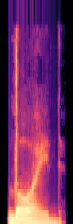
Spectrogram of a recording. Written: loid

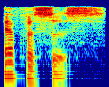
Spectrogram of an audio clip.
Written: Ephesus

